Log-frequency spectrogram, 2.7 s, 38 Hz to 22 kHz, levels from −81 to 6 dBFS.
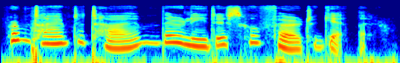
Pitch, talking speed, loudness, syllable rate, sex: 255 Hz, 180 wpm, -18 LUFS, 5.6 syllables/s, female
